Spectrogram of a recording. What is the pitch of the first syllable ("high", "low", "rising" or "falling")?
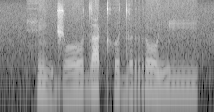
falling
